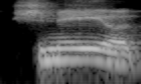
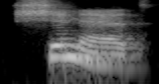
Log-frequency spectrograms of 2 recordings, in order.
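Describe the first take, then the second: First: The stress is on the second syllable. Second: The stress is on the first syllable. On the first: This is how West Kerry speakers say it. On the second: This is how speakers outside West Kerry say it.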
